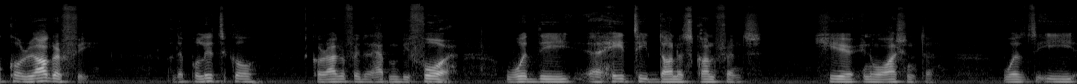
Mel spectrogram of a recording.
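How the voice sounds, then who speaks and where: A man's voice: medium pitch, fairly bright tone. A Brazilian man, a native Portuguese speaker, giving formal remarks as a diplomat in broken English, hesitating often and repeating words.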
